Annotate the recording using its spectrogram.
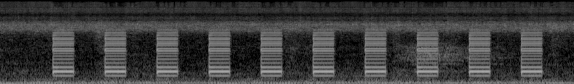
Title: uncovering a weird beeping noise during my home inspection #homeinspector #homeinspection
